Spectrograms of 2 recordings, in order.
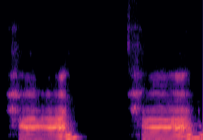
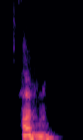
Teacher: Tan is a long vowel. And tan, which has an eighth note, really, really short by English standards, shorter than we would say in the word tan.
